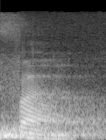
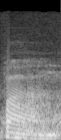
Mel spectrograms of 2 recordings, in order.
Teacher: Pada makhrajnya ujung gigi atas dengan bibir bawah. Keluar anginnya sama fa. Bukan pa. Beda kan?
